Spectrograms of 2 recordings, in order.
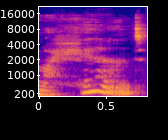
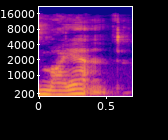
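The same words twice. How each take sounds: First: Said in the usual way. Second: "hand" said as 'and; silent H. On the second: Shown as a demonstration. Teacher showing the French accent, "hand" without its H. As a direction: drop the H of "hand". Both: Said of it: "H is not supposed to be pronounced".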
